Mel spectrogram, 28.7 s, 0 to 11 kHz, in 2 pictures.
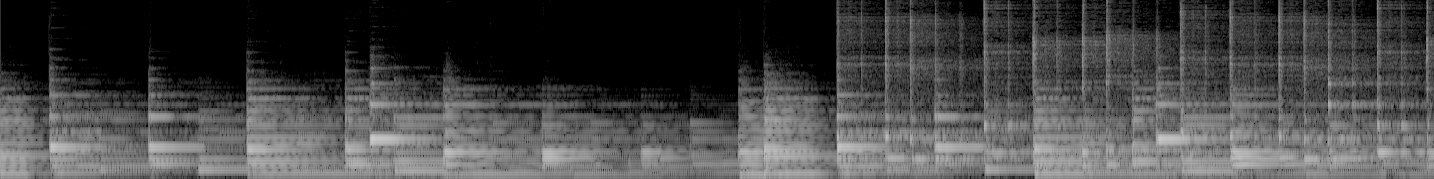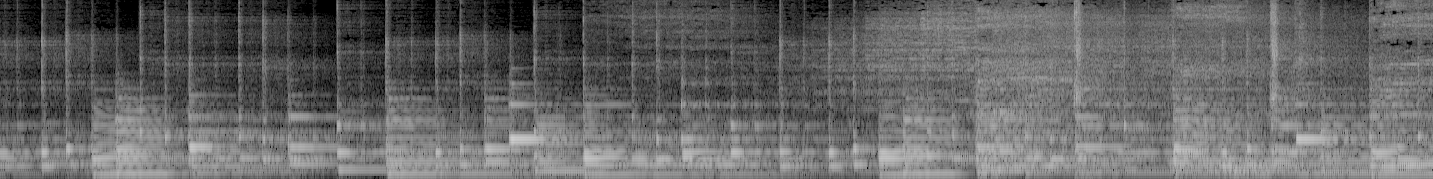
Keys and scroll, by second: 0.0-20.7 typing.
